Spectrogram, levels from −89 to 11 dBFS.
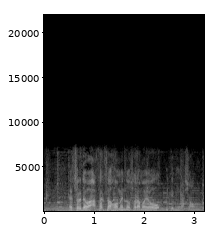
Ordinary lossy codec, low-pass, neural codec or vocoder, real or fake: Opus, 32 kbps; 7.2 kHz; none; real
